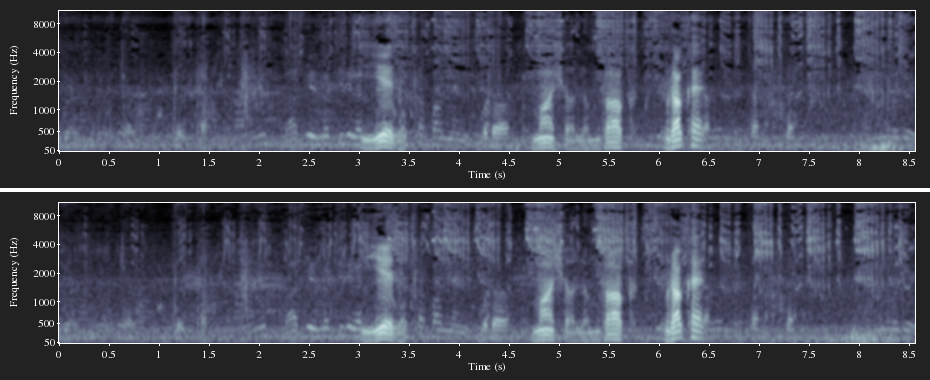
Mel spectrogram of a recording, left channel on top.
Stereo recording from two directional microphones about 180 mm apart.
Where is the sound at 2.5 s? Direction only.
30° right (ahead or behind).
